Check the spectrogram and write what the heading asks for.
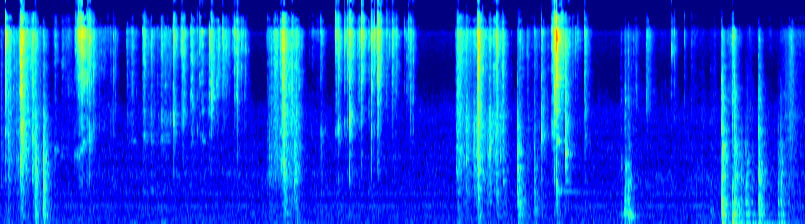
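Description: Dry eggshells being crushed by hand and dropped into a food-recycler bucket: irregular clusters of brittle cracks and clicks, with short pauses between handfuls.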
